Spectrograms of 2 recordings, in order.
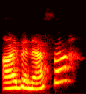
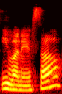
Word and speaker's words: Ivanesa: right um yes well to be honest it's it's ivanesa because yeah but it's totally okay i'm so used to the english pronunciation right now um so actually i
